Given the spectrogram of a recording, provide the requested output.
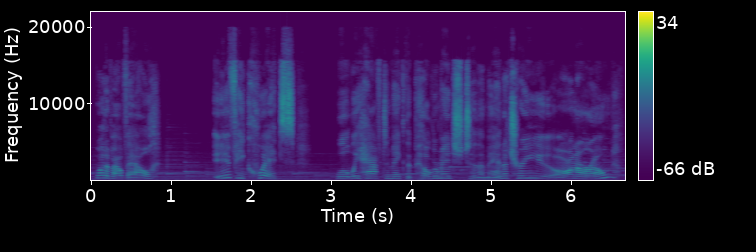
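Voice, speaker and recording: A woman voicing a brash, hot-tempered young adventurer in a video game, blunt and quick to scold. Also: sits high, lively intonation, music in the background. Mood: upset, worried. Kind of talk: video game cutscene acting.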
